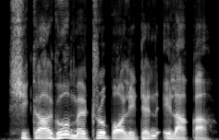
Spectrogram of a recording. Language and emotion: Urdu, neutral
